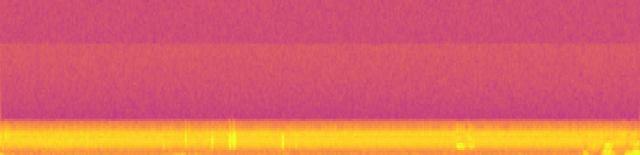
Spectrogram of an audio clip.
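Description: Faint steady electrical hum with a stack of thin whining tones, broken by a few soft clicks.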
